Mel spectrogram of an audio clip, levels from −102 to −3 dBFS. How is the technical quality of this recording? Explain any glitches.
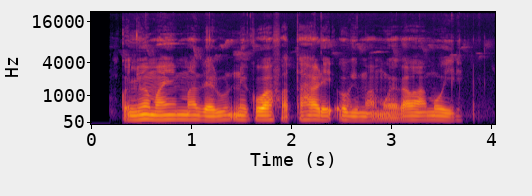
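Nothing in the recording stood out as a technical problem on listening.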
